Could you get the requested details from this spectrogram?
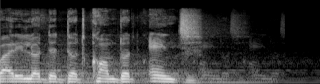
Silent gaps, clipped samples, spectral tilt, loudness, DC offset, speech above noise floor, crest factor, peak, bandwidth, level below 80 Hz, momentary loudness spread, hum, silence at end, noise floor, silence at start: none; under 0.1%; -5 dB/octave; -13 LUFS; under 0.1%; 34 dB; 14 dB; 0 dBFS; 15 kHz; -44 dBFS; 4 LU; none; 0.8 s; -46 dBFS; 0 s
